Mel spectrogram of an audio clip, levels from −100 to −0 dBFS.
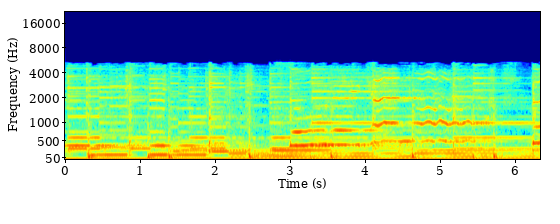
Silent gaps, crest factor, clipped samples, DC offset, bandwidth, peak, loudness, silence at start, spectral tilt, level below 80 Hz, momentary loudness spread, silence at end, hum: none; 16 dB; under 0.1%; 3%; 5.6 kHz; -6 dBFS; -22 LUFS; 0 s; -4.5 dB/octave; -32 dBFS; 6 LU; 0 s; none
